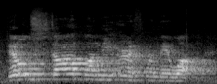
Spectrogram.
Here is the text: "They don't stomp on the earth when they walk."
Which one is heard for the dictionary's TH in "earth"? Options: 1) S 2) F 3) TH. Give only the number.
3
